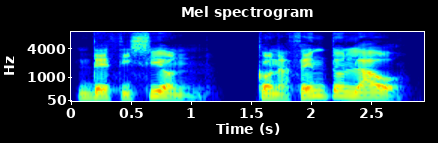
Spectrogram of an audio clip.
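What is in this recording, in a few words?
"DECISIÓN", Spanish; mekanta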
